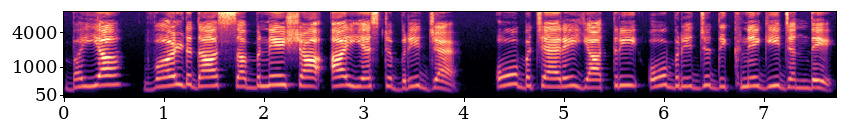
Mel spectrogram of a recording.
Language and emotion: Dogri, neutral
